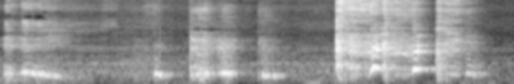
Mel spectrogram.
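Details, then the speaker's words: Young woman who smokes cigarettes, with a harsh low buzzing on inhaling: repeated low, throaty coughs with a throat-clearing quality in about six bursts; a smoker's cough. "It's just so many stairs. And then go take care of this smoker's cough."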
